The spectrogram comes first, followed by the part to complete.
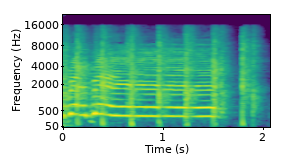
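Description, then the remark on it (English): Hands clap for the team in a steady, even rhythm, about eight sharp claps, while a voice holds a long sustained note underneath for most of the stretch. “Let's clap it up for the team, though.”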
